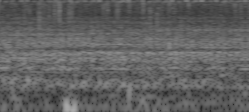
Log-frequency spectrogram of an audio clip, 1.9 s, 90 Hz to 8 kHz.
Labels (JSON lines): {"label": "anthrophony, boat engine", "recorder": "SoundTrap 500"}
